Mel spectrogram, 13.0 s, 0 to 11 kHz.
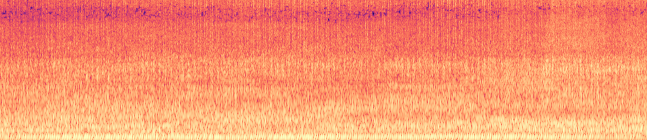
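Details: Hino J08C truck diesel at idle after overheating from a leaking water pump: hard, even rattling knock each firing stroke with uneven beat; noise from cylinders 1 and 2, back compression; overheat-damaged pistons suspected.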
